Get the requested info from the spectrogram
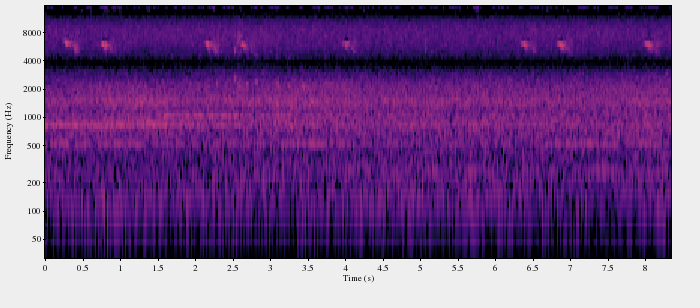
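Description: Outdoor background ambience: a steady low rumble with a few faint held tones, and brief faint high chirps every second or so.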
